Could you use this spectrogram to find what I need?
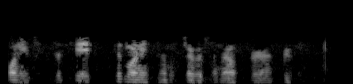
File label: Mesa County Sheriff Dispatch; scanner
